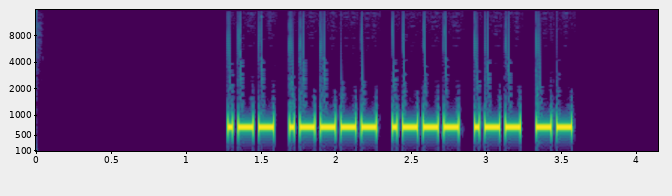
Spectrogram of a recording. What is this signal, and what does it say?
Morse code, heard as a keyed tone, about 36 wpm, 700 Hz. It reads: W1JWM
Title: USA Call Signs - 5 Characters - 2x Character Spacing - 35wpm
